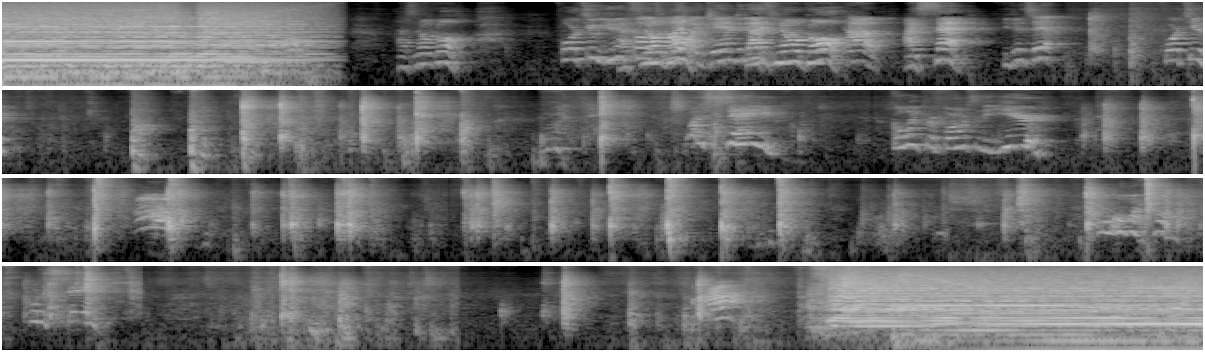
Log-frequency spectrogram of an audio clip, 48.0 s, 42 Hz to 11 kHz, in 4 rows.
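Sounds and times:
music: 0.0 - 3.4, 44.1 - 48.0.

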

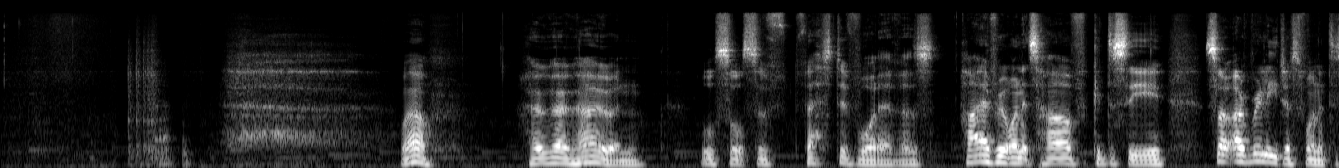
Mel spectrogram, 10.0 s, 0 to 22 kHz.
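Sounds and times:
man breathing in: 1.6 - 3.6.

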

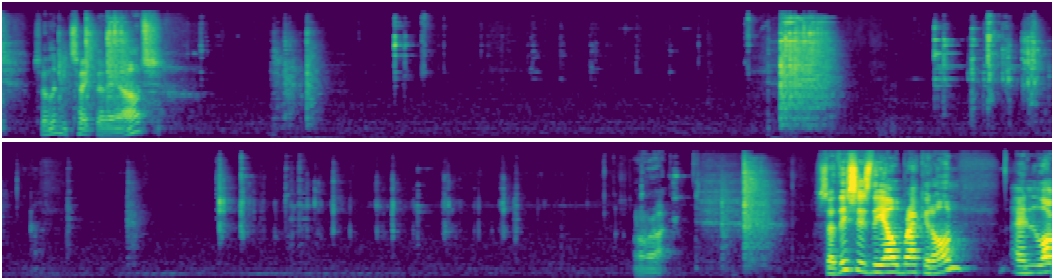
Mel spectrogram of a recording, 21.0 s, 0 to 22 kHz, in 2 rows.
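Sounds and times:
small metal clicks and clinks: 12.6 - 17.4.

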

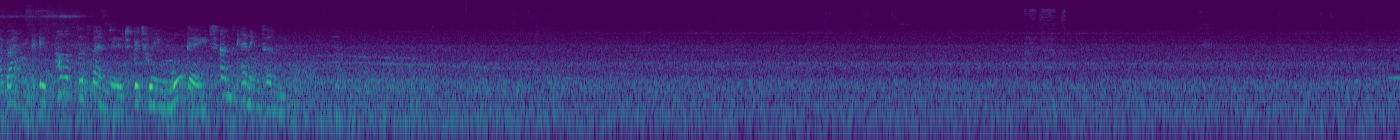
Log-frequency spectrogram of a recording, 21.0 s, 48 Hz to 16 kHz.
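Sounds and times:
underground train rumbling in tunnel: 0.0 - 21.0.

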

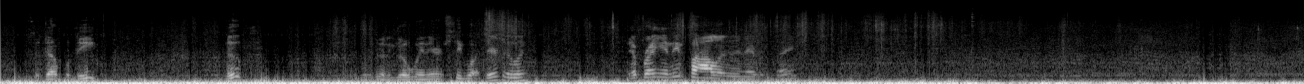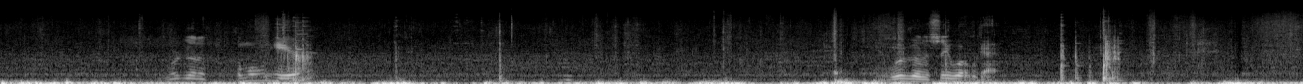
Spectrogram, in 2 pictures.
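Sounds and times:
wind on microphone: 0.0 - 26.0
bees buzzing: 8.3 - 22.4.

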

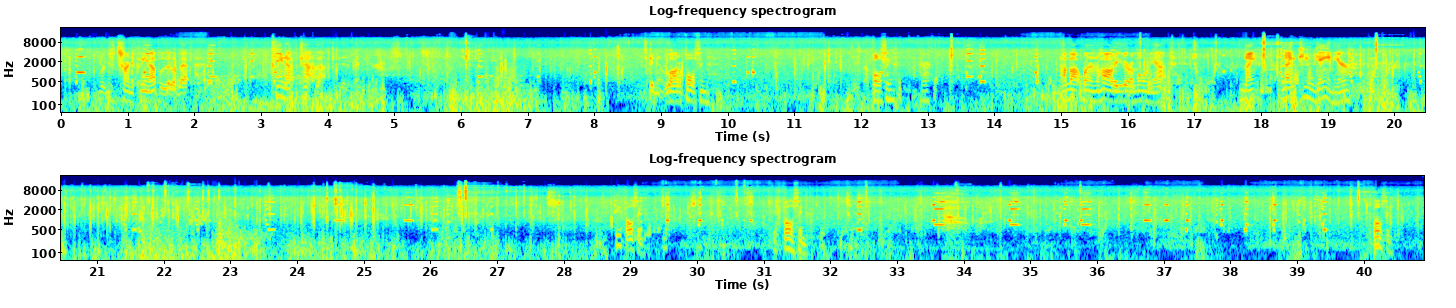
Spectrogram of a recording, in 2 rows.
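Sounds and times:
footsteps on mulch: 0.0 - 40.9
low wind rumble: 0.0 - 40.9
rustling: 0.0 - 40.9
metal detector beeps: 0.2 - 0.4, 1.2 - 1.5, 2.2 - 3.4, 10.1 - 10.5, 13.6 - 14.0, 18.2 - 18.6, 23.5 - 23.7, 25.6 - 26.2, 32.3 - 32.6, 33.6 - 33.8, 34.7 - 36.0, 36.7 - 39.6
metal detector short beeps: 2.2 - 3.3, 33.6 - 33.8, 35.5 - 36.0.

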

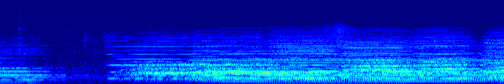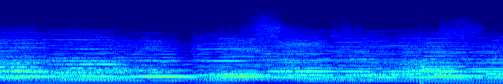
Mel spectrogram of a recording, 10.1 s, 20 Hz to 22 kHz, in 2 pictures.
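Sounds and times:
choir singing sustained notes: 1.1 - 10.0.

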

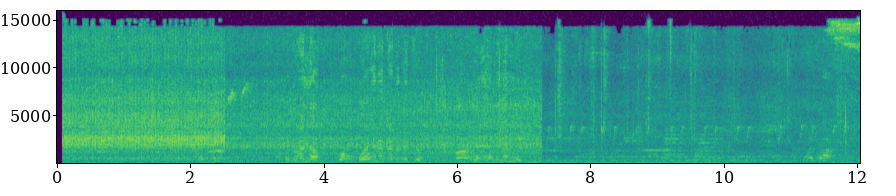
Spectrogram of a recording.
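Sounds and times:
vehicle engine idling: 0.1 - 12.0.

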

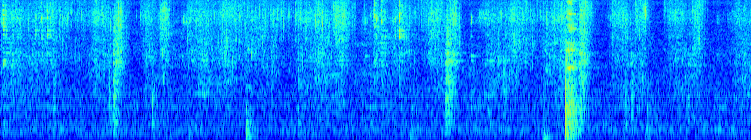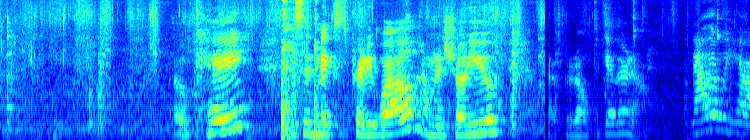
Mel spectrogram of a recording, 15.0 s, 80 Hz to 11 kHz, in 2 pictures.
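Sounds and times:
hands kneading wet meat mixture: 0.0 - 15.0.

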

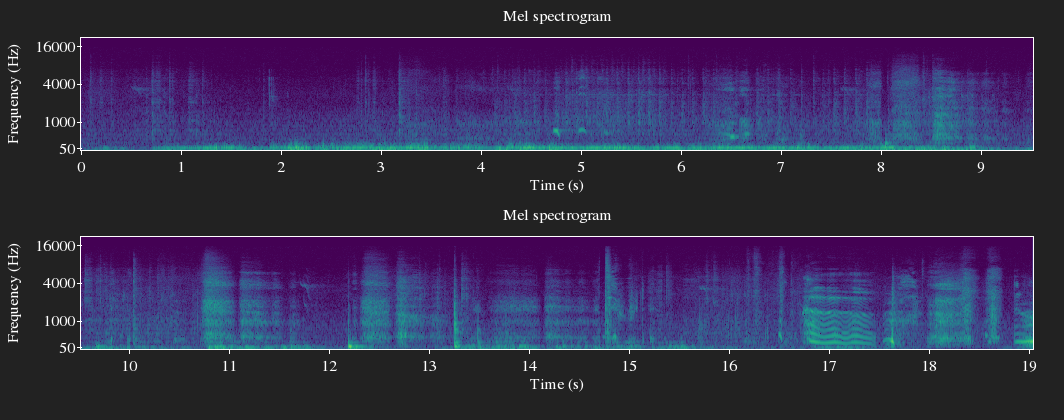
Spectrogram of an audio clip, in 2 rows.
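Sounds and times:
low microphone rumble: 0.8 - 10.0
man panting heavily: 7.9 - 9.4, 10.6 - 15.4, 17.5 - 18.8.

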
